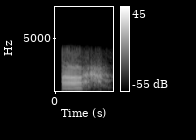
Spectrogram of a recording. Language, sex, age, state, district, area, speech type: Manipuri, male, 45-60, Manipur, Imphal East, rural, conversation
